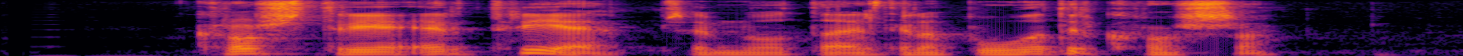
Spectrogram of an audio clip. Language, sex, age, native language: Icelandic, male, 20-29, Icelandic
